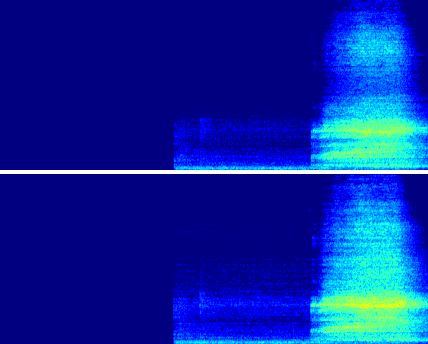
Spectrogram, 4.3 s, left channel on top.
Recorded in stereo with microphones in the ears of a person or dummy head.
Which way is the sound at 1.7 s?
45° right (ahead or behind).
